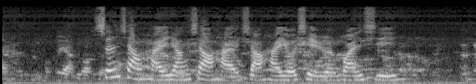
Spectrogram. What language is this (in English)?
Chinese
